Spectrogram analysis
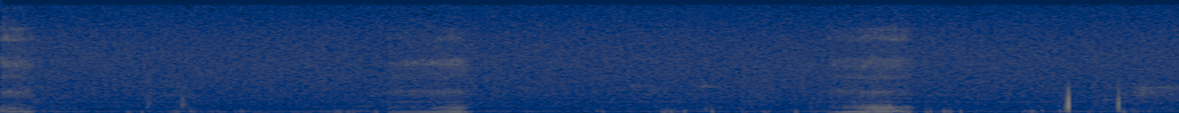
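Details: Resting cat purring softly, with two gentle snoring breaths about four seconds apart; ordinary snoring.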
